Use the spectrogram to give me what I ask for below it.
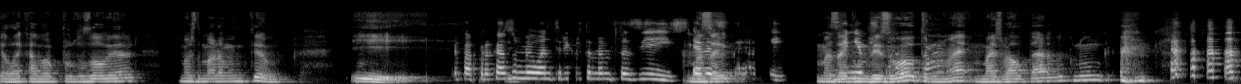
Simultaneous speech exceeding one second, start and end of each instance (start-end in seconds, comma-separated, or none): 8.3-9.5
